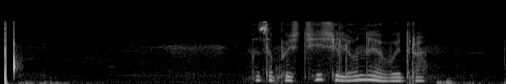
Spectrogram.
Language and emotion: Russian, neutral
